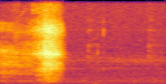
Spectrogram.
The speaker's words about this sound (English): Oh, sorry, that was a big yawn. It's been a long day.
